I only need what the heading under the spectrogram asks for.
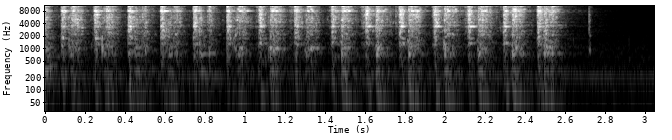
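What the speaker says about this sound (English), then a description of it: "Just going to whisk all these ingredients together" Vanilla extract and other strawberry shortcake ingredients whisked together in a bowl, a fast, steady run of close rhythmic clinking strokes that stops abruptly.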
